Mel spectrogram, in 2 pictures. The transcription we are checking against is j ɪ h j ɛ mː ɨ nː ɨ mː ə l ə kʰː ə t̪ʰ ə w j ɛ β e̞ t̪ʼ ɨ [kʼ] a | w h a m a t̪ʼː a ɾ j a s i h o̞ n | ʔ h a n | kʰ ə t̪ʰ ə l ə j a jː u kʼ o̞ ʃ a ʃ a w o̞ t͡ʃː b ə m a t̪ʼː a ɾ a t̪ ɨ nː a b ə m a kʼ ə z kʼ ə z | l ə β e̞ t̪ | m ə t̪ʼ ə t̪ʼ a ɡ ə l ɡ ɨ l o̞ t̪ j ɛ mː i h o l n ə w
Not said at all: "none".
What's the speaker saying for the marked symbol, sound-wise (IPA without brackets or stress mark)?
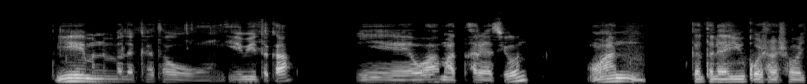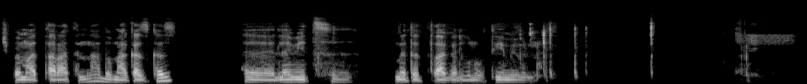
kʼ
